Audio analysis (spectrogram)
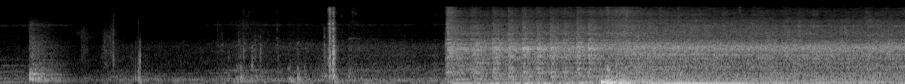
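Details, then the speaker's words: Mitsubishi Pajero Dakar 3.2 direct-injection diesel, check-engine light on, before repair: handling taps, then engine catches into loud clatter with a rattly edge at the front of the engine; mechanic diagnoses worn timing chain. "E aí e olha aí pessoal tá claramente o barulho me indicando que o barulho tá aqui ó na frente o motor EA Corrente Comando tá bem claro"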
